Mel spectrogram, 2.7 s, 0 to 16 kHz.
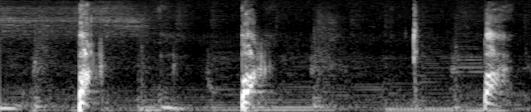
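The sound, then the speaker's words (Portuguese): Someone imitates a slow vaneira drum beat at about 45 BPM with their mouth: four sharp, punchy vocal hits spaced unevenly over a couple of seconds, with a quiet pause between each beat. “Pacum, pam, pacum, pacum.”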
